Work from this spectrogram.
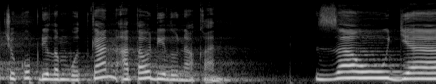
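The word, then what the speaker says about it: زَوْجَانِ: Ketika berhenti di jan, hukumnya adalah mad arid li sukun. Karena mad tabi'i bertemu dengan huruf yang disukunkan karena waqaf. Mad tabi'inya fathah panjang pada huruf jim, huruf yang disukunkannya nun. Maka jimnya ini panjang, boleh 2, boleh 4 atau 6 harokat asal konsisten dalam satu kali baca.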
